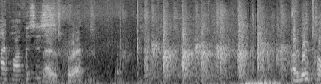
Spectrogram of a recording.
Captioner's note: audience applauds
